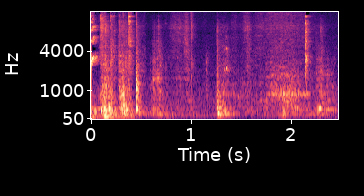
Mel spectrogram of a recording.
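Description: Latched cupboard door in a camper conversion being unlatched and swung open: a sharp click at the start, then a short scraping rustle and lighter handling noises.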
